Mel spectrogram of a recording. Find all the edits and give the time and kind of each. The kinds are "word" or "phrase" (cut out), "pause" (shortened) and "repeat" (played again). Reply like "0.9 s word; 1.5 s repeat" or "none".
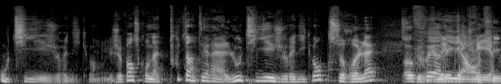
3.3 s word; 4.0 s phrase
